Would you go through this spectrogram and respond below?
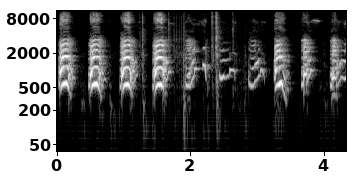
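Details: Dog barking in a rapid series of about two barks a second, each bark harmonic and sharp, with several higher, rising yelping whines mixed in toward the middle; no other sounds.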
